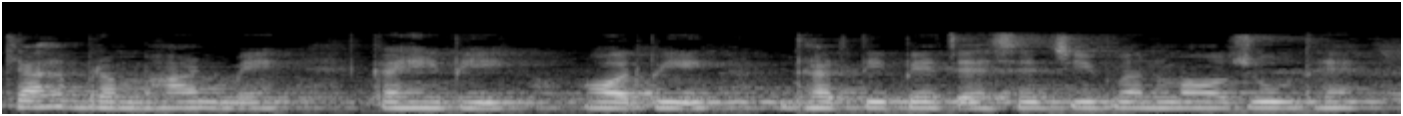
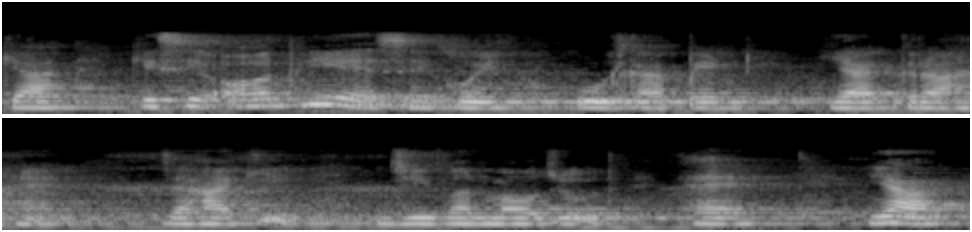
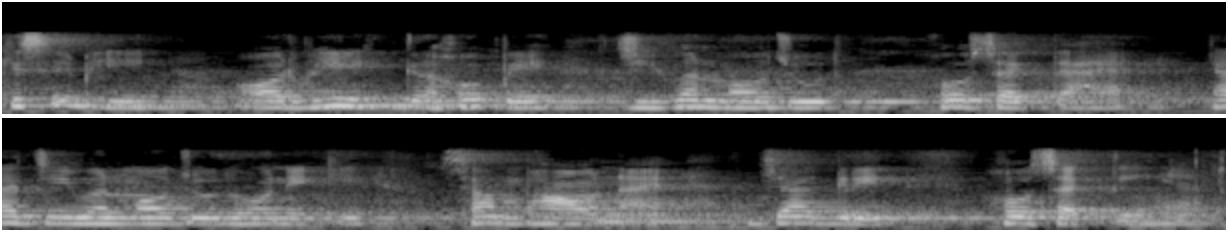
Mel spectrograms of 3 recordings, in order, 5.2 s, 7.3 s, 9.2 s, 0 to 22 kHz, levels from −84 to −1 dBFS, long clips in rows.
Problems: none marked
